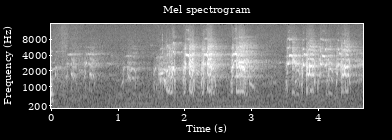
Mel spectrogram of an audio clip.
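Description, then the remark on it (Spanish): A flock of green parrots squawks in harsh, overlapping bursts, several loud calls coming in quick clusters, with no talking over them. “Colgando de la soga, como estaba, vio pasar una bandada de loros verdes.”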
